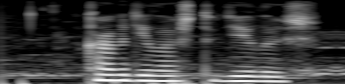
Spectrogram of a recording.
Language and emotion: Russian, neutral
